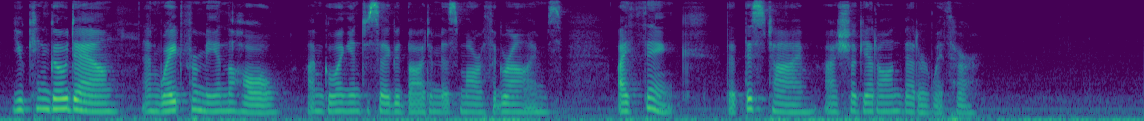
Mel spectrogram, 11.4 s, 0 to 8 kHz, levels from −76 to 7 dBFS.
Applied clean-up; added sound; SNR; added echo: none; none; none; none.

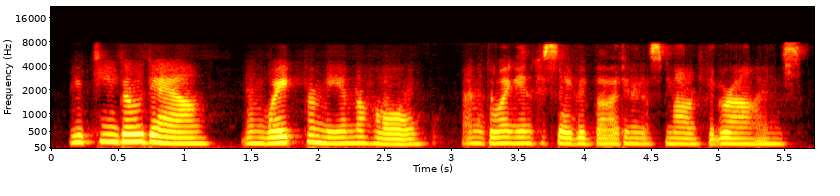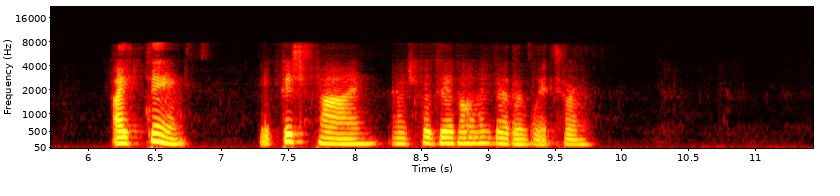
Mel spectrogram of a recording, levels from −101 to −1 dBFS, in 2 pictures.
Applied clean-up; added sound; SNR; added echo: neural mask model DeepFilterNet 3.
